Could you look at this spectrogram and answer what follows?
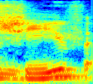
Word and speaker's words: Sheev: sh the first time I've always heard it pronounced as sheeve and I I think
